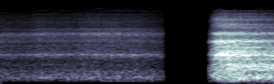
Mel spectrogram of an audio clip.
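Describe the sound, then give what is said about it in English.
A deep breath: a soft, steady airy hiss, a brief moment of silence, then a louder, brighter rush of breath that cuts off. “I took a deep breath because I wasn't sure what I wanted to say after that.”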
